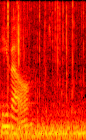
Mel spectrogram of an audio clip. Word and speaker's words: Evel: It's evil. It is. Holy shit. I never knew that. Daredevil Knievel. It's evil Knievel, like E-V-E-L. Yeah, his name has always been. That's wild. Not E-V-I-L.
